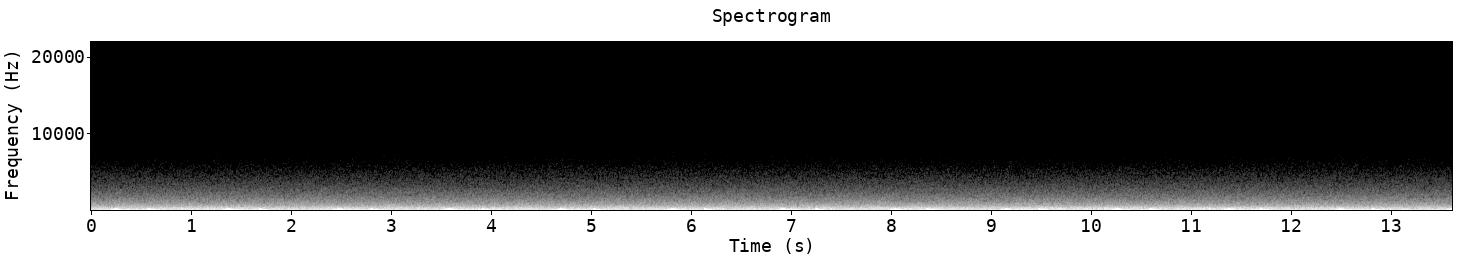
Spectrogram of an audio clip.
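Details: Maternal heartbeat sound with white noise and other womb sounds, for settling a newborn to sleep: steady low double thumps about 54 a minute under a constant rushing hiss.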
